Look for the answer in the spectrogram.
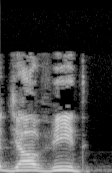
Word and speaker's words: جاوید: اصل اس کا تلفظ تو ہے جاوید، جاوید من ہمیشہ رہنے والا،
